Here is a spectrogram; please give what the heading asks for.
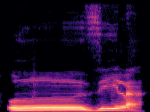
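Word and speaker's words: أُنزِلَ: Sa berarti samar bacanya unzila ika berarti ikhfa bacanya unzila ilaika wama a-nya ada empat lagi. Unzila dua ketukan dan juga samar-samar min.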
